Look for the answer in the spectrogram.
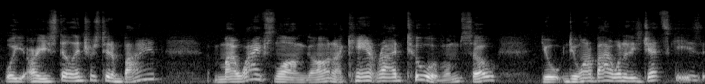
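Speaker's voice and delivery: salesman pitch. Retold or imitated. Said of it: "And then we see him".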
